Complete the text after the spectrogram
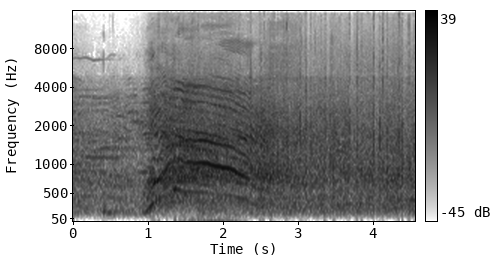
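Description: A football crowd roars and cheers after a penalty kick.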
